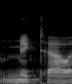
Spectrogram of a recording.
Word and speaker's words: MGTOW: may be more dangerous physically to women but mgtow or mgtow as it's pronounced can have some very detrimental societal consequences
